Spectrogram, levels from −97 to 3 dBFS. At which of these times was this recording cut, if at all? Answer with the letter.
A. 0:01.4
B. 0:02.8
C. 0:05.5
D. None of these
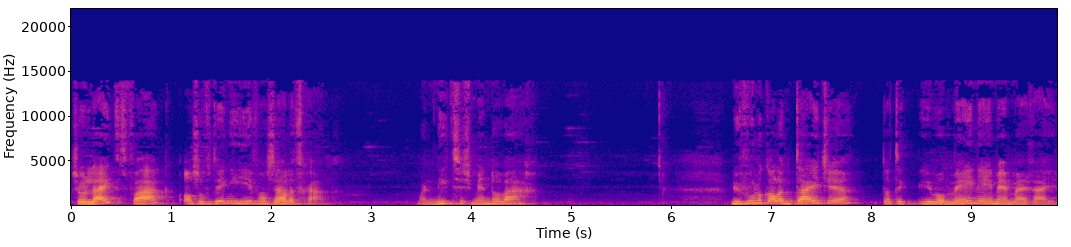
D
